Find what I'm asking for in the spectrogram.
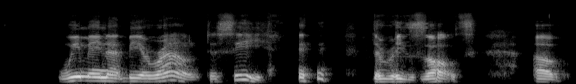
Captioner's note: laughs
